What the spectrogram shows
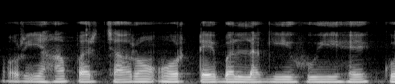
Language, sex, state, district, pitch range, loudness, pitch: Hindi, male, Bihar, Patna, 115-125 Hz, -17 LUFS, 120 Hz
